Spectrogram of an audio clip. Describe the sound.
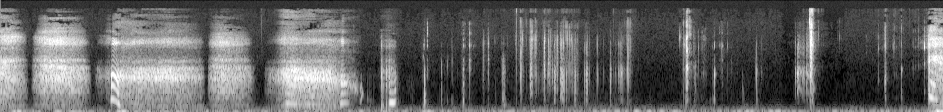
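Chewing and biting mouth sounds: a few breathy bursts at first, then many small wet clicks and crunchy bites scattered irregularly, fairly faint and without talk.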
